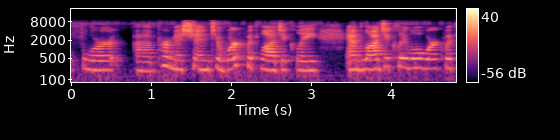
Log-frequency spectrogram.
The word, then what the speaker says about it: Logically: And as a result of that meeting, we met with a company called Logically, which I think you pronounced logistically, but logistically it's logically.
